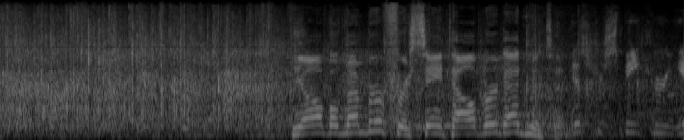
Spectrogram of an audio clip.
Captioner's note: some Applause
